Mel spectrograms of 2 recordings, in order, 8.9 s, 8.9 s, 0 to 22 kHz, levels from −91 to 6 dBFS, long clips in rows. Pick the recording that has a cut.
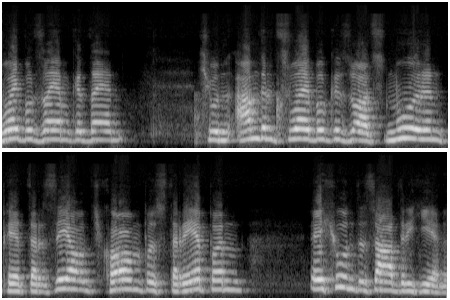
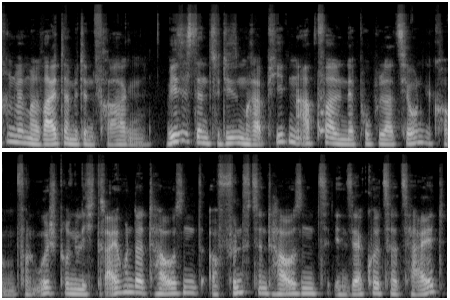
second; 1 cut; at 1.6 s

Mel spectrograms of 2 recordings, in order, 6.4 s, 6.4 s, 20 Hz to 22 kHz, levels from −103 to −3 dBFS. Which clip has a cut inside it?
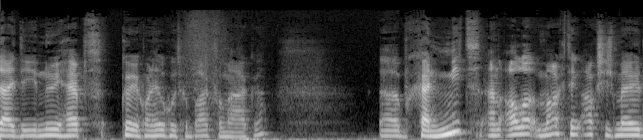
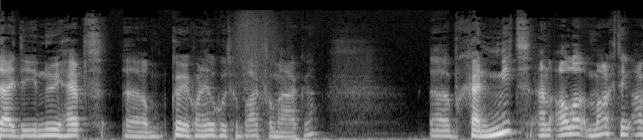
first; 1 cut; at 1.2 s

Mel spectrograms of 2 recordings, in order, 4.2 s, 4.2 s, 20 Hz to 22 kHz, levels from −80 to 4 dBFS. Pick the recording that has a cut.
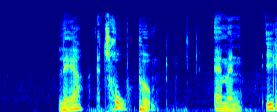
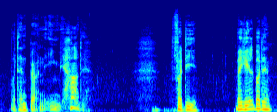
first; 2 cuts; at 1.3 s, 2.0 s

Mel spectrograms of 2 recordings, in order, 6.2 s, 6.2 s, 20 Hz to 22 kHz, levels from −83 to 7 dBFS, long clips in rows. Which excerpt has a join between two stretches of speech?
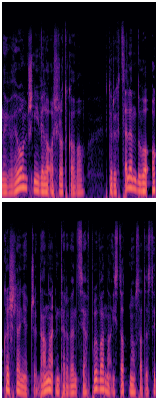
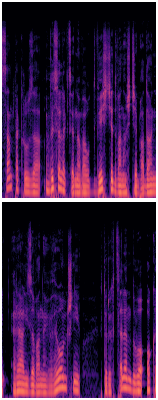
second; 1 cut; at 4.6 s

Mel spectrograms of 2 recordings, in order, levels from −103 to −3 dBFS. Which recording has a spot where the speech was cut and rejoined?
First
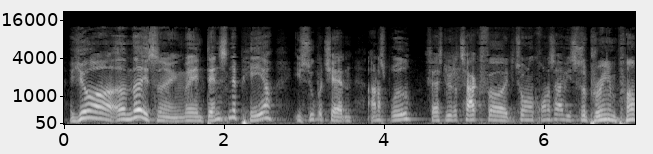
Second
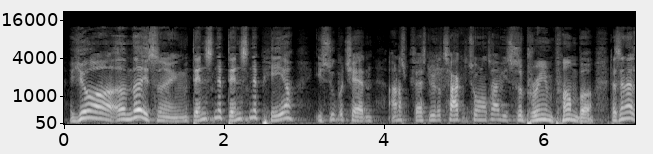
second; 5 cuts; at 1.5 s, 2.0 s, 4.3 s, 5.0 s, 5.3 s

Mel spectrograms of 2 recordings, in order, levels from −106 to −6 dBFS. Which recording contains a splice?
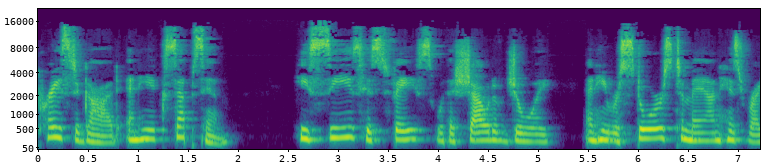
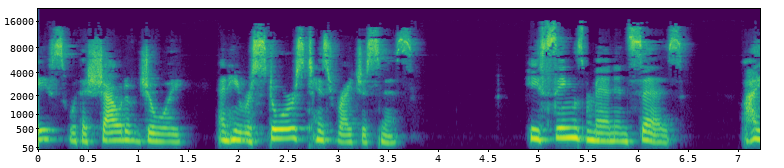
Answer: second; 2 cuts; at 2.7 s, 5.5 s

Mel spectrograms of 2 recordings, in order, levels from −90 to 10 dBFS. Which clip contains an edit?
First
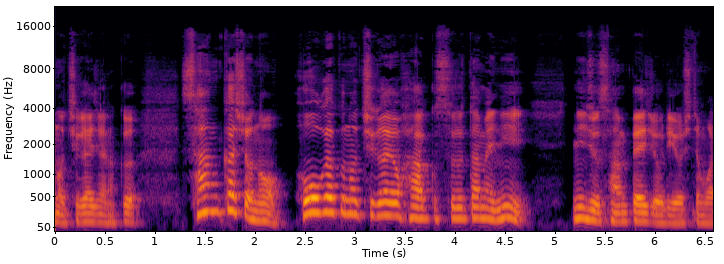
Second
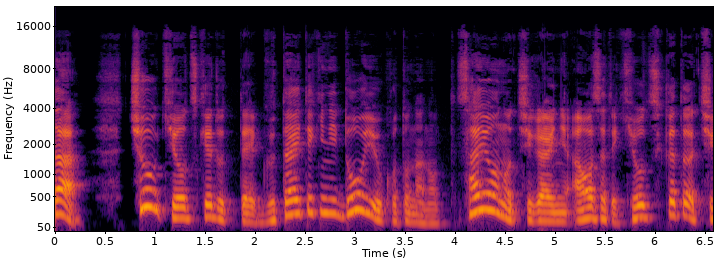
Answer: second; 1 cut; at 4.0 s

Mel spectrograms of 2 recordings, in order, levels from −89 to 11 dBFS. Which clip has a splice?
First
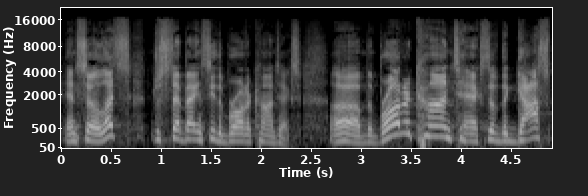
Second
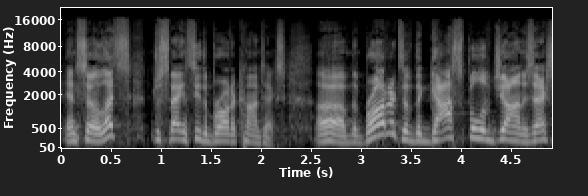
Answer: second; 2 cuts; at 1.1 s, 3.4 s

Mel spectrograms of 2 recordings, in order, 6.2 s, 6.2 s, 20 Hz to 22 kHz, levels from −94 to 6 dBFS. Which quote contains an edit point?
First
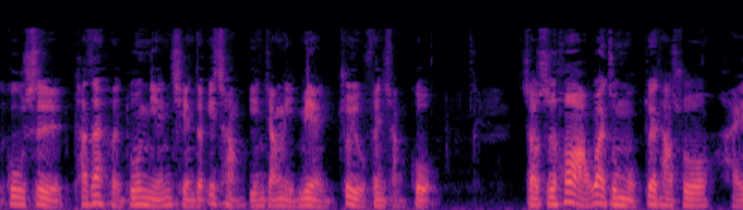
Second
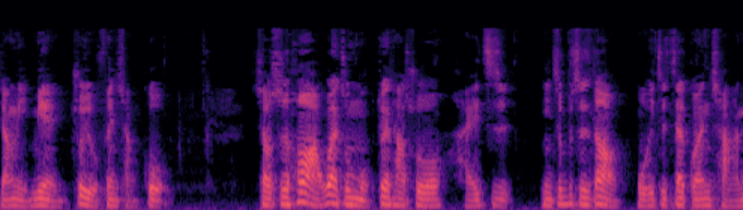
first; 1 cut; at 2.1 s

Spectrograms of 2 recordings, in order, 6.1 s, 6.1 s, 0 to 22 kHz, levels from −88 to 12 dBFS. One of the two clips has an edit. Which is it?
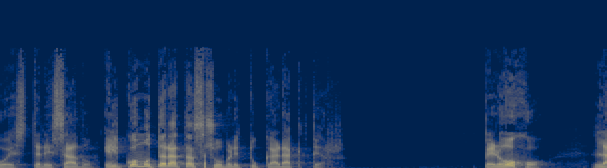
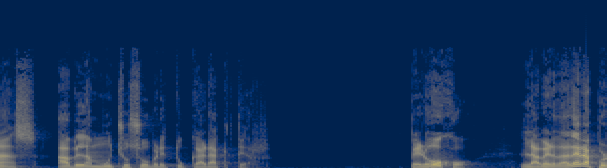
first; 3 cuts; at 1.0 s, 1.6 s, 2.1 s

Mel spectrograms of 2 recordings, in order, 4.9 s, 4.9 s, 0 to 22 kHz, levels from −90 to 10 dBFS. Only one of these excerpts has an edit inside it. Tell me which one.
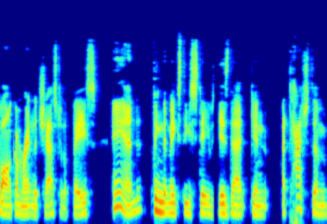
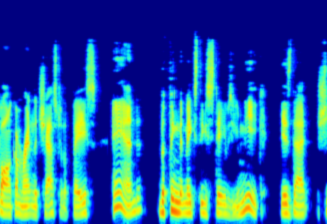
first; 3 cuts; at 2.3 s, 3.2 s, 3.8 s

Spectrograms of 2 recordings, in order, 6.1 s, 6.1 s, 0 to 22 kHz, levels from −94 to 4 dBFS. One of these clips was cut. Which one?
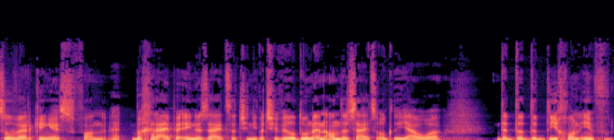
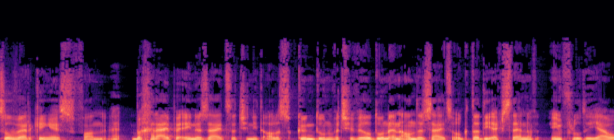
first; 2 cuts; at 2.6 s, 3.9 s

